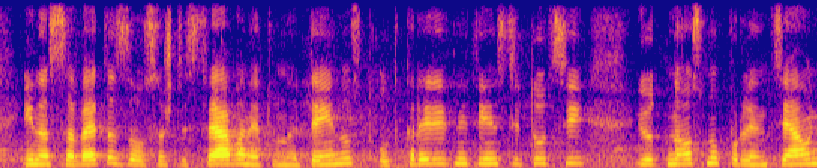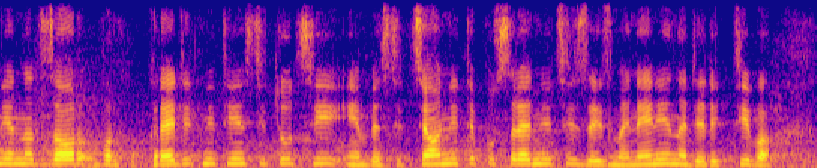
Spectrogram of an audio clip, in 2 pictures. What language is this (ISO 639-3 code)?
bul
